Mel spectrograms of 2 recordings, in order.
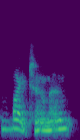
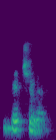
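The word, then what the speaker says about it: bitumen: And I know you all want to call it bumin but I looked up the pronunciation so you don't have to. And it is actually called bumen.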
